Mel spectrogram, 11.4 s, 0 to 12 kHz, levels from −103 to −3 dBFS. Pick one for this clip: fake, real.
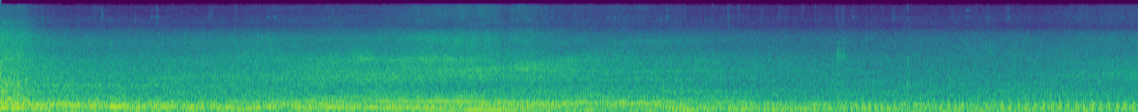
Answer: real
